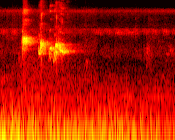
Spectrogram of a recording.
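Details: Wild-caught red-whiskered bulbul in competitive morning singing, used to spur other birds: one short, bright phrase of rapid whistled notes sliding downward, then quiet with a faint steady high hum and low rumble.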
